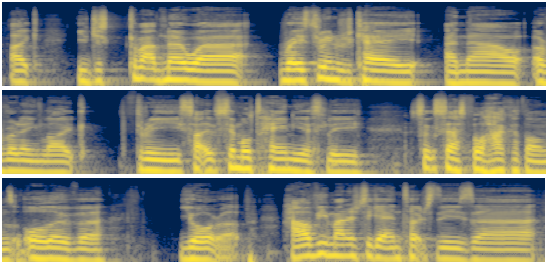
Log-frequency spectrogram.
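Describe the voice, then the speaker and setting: Guy co-hosting, hyped and upbeat, fast questions. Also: mid-range voice, steady tone, a little mellow. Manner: hyped, enthusiastic interjections. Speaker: co-host. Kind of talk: casual interview hosting.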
